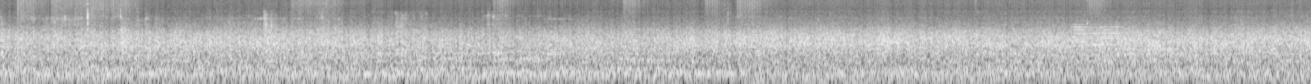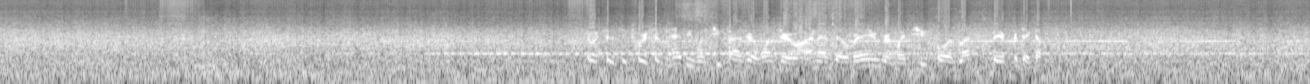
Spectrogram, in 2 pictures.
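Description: A large heavy jet on the runway at LAX, a loud continuous roar of engines rumbling and building, with a steady whining tone emerging toward the end as thrust rises for takeoff.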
